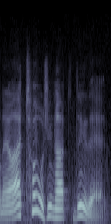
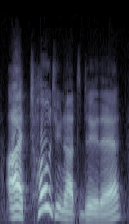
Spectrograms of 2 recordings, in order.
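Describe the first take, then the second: First: It is said at a normal, quieter volume. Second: It is said louder, with raised volume.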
